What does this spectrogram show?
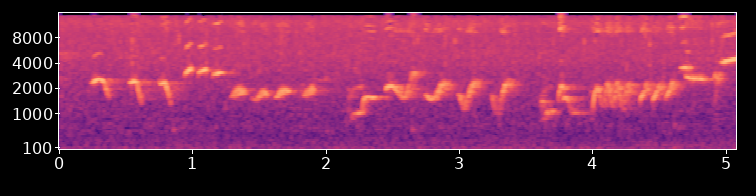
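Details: White-rumped shama master recording with mimicry fill-ins, over nature sounds and trickling water: a string of clear short whistles, then zigzag notes jumping up and down, ending in a fast buzzy trill and a final rising whistle.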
